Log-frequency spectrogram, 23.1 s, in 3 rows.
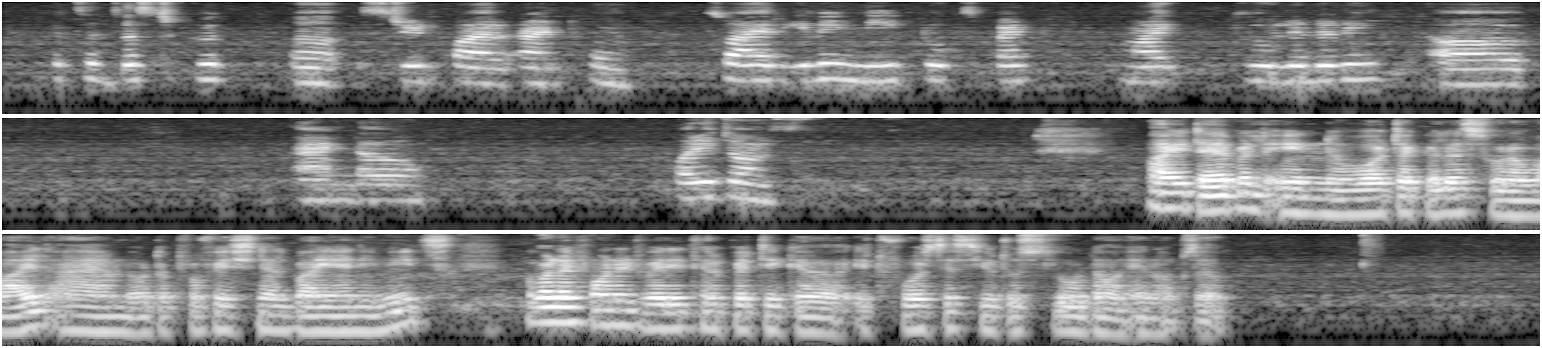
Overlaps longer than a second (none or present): none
